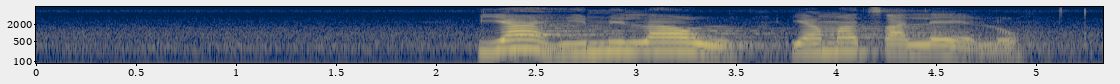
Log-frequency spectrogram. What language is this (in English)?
Tsonga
